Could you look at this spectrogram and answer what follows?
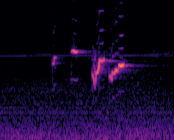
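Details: Short song phrase of a sooty-headed bulbul: a soft lead note, a clear high whistle, then two quick liquid, dipping-and-rising warbled notes; otherwise quiet.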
